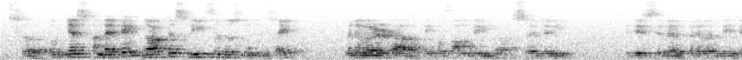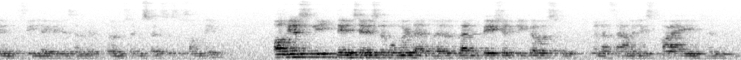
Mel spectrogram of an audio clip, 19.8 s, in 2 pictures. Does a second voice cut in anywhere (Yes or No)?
No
